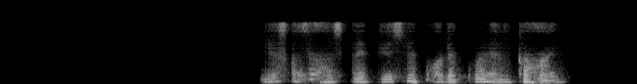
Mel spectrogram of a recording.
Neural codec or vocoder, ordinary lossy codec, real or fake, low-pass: codec, 44.1 kHz, 0.9 kbps, DAC; none; fake; 7.2 kHz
